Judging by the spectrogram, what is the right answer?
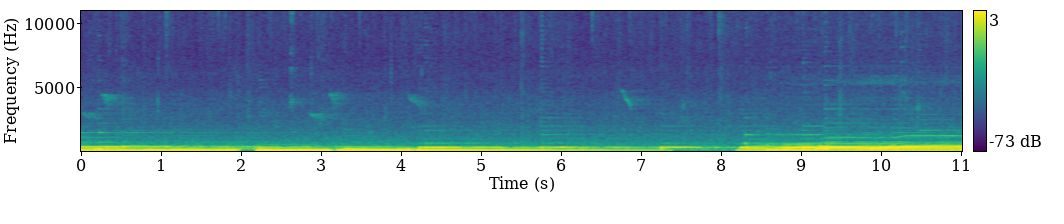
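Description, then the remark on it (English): Steady rain patters on surfaces throughout, a continuous hiss of drops blended with a loud low sustained droning tone that briefly dips a few times. “So imagine your arms are stretched up above you, reaching to meet the falling raindrops, eager to pay homage to all the good.”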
